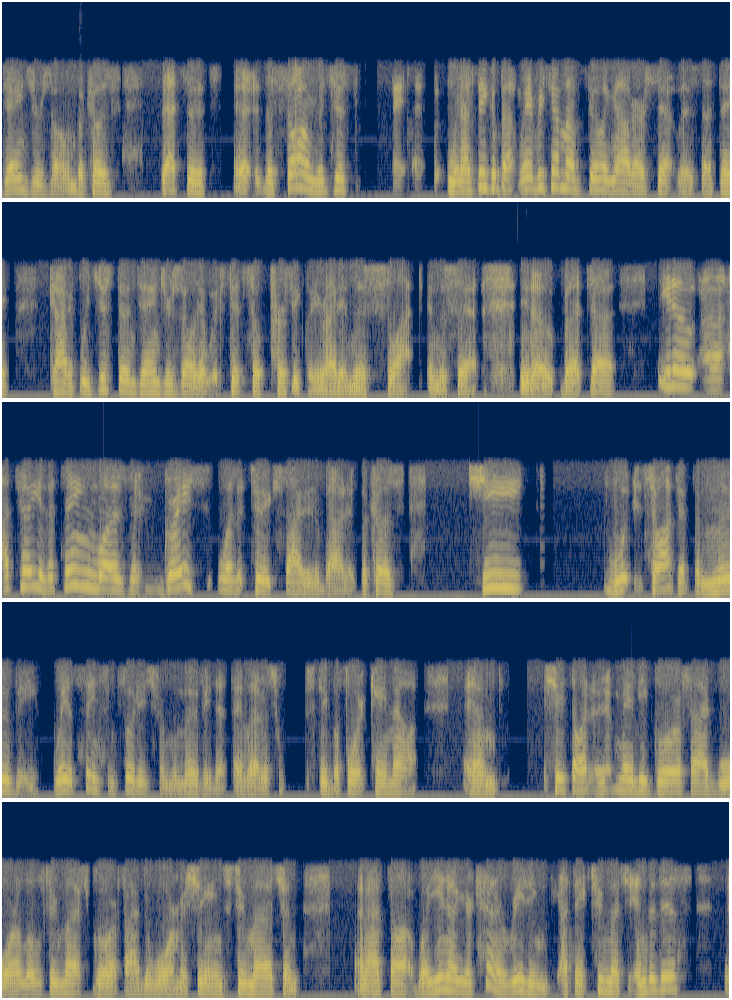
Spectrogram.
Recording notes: called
